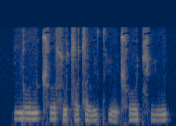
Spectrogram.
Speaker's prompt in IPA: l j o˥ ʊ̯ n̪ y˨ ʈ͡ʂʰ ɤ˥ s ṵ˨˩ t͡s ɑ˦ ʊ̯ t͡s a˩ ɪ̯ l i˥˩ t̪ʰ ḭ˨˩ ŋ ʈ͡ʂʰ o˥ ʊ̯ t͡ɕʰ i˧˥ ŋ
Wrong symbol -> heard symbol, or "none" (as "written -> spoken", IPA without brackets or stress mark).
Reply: none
